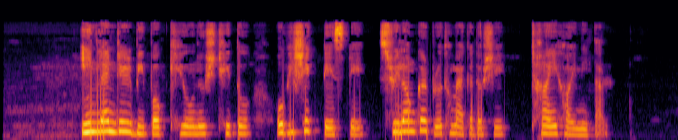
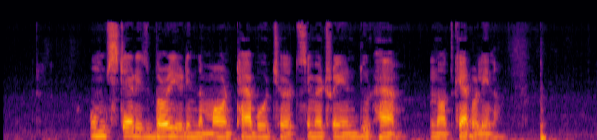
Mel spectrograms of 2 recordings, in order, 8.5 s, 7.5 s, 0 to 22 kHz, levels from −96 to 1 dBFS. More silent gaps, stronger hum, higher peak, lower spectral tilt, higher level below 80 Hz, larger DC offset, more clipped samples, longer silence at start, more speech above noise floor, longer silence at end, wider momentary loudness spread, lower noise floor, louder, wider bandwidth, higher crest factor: neither; neither; first, 0 dBFS vs -8 dBFS; second, -3 dB/octave vs -6 dB/octave; second, -54 dBFS vs -46 dBFS; neither; neither; about the same, 1 s vs 1.1 s; first, 56 dB vs 35 dB; first, 0.95 s vs 0.5 s; about the same, 14 LU vs 14 LU; first, -74 dBFS vs -59 dBFS; first, -18 LUFS vs -25 LUFS; about the same, 11.5 kHz vs 11.5 kHz; about the same, 18 dB vs 18 dB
